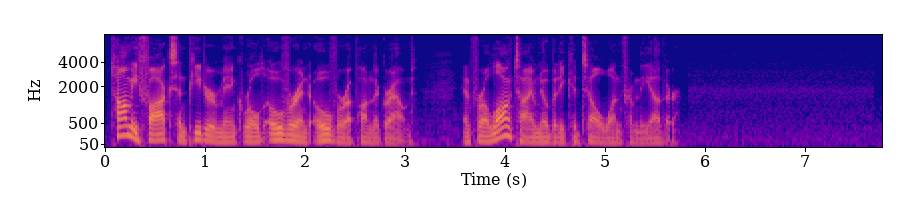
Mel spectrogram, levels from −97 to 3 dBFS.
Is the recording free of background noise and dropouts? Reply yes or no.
yes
